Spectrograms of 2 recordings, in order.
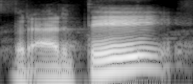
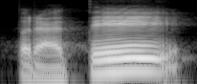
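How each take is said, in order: The two takes are said the same way.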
